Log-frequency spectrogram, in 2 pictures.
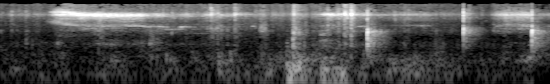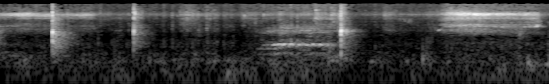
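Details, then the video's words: Lambs offered for sale in Settat province, Morocco, bleating in high, wavering, drawn-out cries, the loudest near the start and another lower bleat toward the end, amid sharp knocks, clatter and men talking nearby. "خرفان زوينين"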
